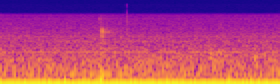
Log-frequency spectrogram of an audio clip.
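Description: Steady low hiss of room tone, with one faint short click about three-quarters of a second in.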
